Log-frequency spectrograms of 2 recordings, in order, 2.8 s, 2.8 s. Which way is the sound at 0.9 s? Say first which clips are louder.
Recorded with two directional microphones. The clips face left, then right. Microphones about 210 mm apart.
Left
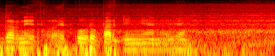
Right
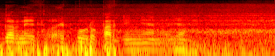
Left 6 dB; 25° left (ahead or behind).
